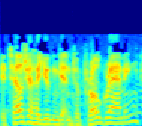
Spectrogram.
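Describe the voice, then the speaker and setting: An actor playing an eager, earnest young man pitching career training in a radio public service ad. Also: lively intonation, fast talker, close to an everyday voice. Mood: earnest, upbeat. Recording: muffled 1970s radio broadcast.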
